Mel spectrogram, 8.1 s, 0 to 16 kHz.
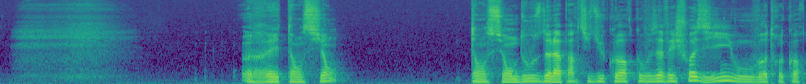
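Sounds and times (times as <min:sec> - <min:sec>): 
soft inhalation of breath during a guided relaxation exercise: 0:00.0 - 0:01.6
speech: 0:02.4 - 0:03.5, 0:04.8 - 0:08.0.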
